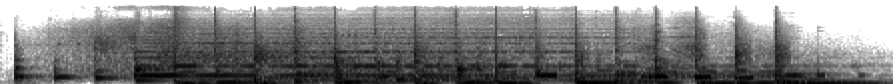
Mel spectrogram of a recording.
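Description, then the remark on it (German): Harp music by a harpist from Bern plays on its own, plucked notes ringing out and decaying over a steady, flowing pattern with deep low notes underneath, clear. “Die Musik, die wir jetzt gerade kehren am Radio, kommt von der Berner Harfenistin”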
